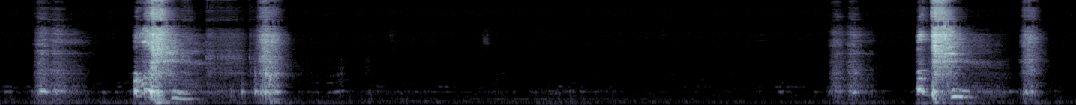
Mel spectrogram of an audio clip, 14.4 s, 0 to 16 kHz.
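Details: Someone with a cold, day 2, waking in the morning with prolonged rapid sneezing fits: two bouts, each a sharp gasping intake then forceful explosive sneezes, about four in total; sneezing.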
